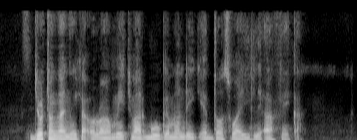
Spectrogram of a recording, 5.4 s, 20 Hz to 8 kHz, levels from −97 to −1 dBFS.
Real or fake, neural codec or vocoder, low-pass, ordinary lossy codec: fake; codec, 16 kHz, 1.1 kbps, Voila-Tokenizer; none; none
